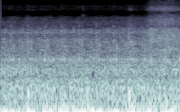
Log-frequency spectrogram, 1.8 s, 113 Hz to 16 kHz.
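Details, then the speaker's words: 2010 Dodge Ram 3500 diesel at about 100,000 miles, idling after the connections were tightened with an 18 mm wrench. A steady, even low rumble with no hiss; the under-dash hissing noise is gone. "oh the noise is gone make sure everything is tight a couple times"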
